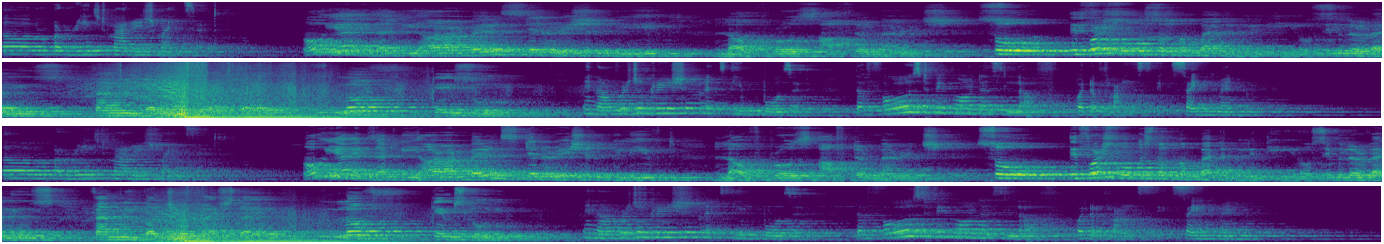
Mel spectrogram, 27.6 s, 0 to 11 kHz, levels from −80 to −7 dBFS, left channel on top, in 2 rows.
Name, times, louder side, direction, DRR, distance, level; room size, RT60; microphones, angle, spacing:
voice 1, 0.0-2.0 19.6-21.8 22.3-24.2 24.5-26.3, left 1 dB, 40° left, 1 dB, 3.9 m, -31 dB
voice 2, 3.0-6.6 7.1-9.4 9.8-16.6 16.9-17.7 18.1-18.9, equal, 65° right, 1 dB, 6.5 m, -26 dB
sound 1, 14.5-18.1, left 3 dB, 80° left, 0.7 m, -25 dB
28.5 x 20.0 x 8.7 m, 2.4 s
head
